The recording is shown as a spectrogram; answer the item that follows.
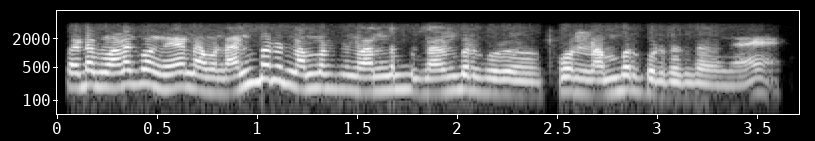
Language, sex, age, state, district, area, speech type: Tamil, male, 30-45, Tamil Nadu, Salem, urban, conversation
